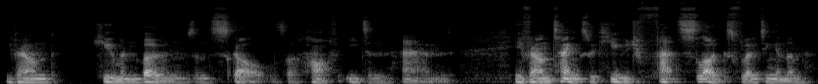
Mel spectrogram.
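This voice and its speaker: A man's voice: sits low, expressive, slow. A man reading a short story aloud as a dramatic scripted narration.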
